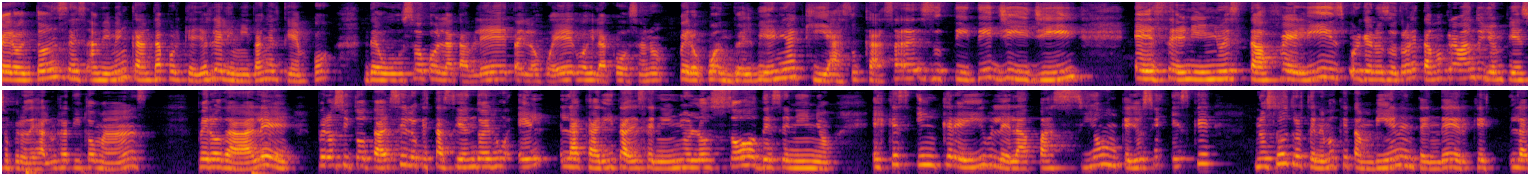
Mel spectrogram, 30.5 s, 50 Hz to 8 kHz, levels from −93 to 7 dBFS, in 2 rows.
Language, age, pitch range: Spanish, 30-49, 205-250 Hz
